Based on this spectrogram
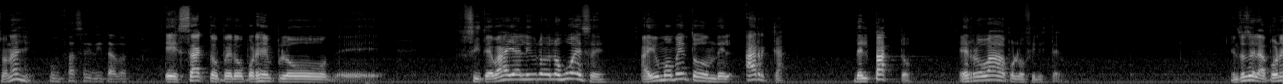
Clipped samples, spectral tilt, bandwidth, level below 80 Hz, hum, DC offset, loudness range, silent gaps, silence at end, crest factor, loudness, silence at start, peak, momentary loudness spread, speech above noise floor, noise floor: under 0.1%; -5 dB/octave; 16.5 kHz; -62 dBFS; none; under 0.1%; 3 LU; none; 0 s; 22 dB; -25 LUFS; 0 s; -4 dBFS; 17 LU; 29 dB; -54 dBFS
